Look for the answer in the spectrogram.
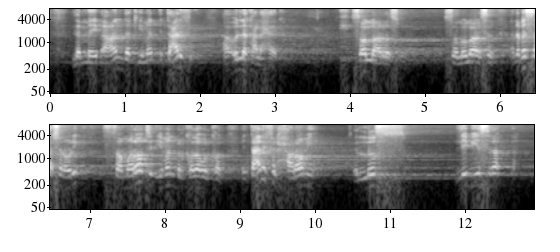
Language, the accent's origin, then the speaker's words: Arabic; Egypt; كلمه دارجه يعني بيننا ايه كمصريين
